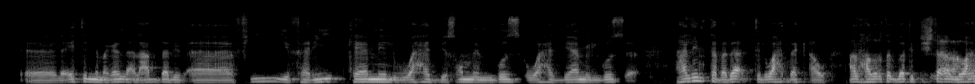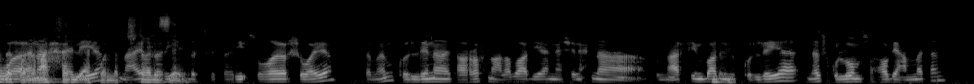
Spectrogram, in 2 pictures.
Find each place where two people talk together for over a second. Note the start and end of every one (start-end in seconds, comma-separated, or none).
9.3-11.6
